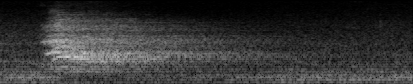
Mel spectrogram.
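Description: A group of children shouting once in unison, a taekwondo kihap, about a quarter second in, with a brief echo trailing off after it.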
